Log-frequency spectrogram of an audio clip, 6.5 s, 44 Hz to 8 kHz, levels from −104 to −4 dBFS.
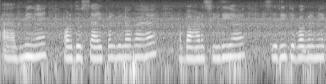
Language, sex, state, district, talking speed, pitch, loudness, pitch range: Hindi, female, Bihar, West Champaran, 140 wpm, 230 Hz, -15 LUFS, 220-240 Hz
